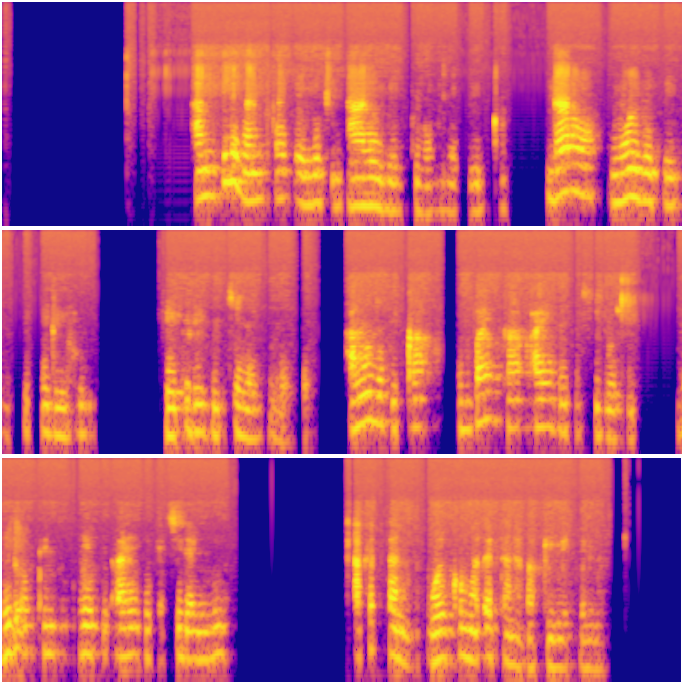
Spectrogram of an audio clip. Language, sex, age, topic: Gamo, male, 25-35, agriculture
